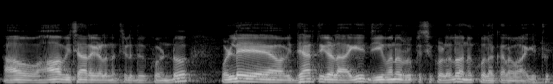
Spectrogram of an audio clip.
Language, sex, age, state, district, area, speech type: Kannada, male, 60+, Karnataka, Chitradurga, rural, spontaneous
